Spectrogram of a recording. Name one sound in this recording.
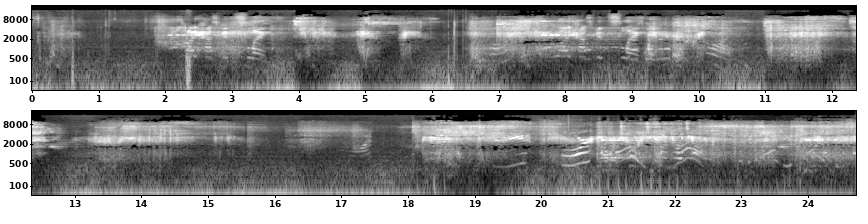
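Game sound effects of spells and hits crackle and whoosh.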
